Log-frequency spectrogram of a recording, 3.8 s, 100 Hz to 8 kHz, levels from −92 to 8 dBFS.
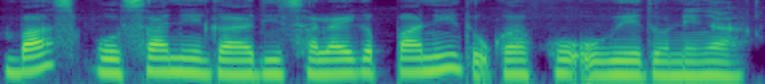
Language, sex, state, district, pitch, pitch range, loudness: Garo, female, Meghalaya, West Garo Hills, 180 Hz, 175-195 Hz, -17 LUFS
